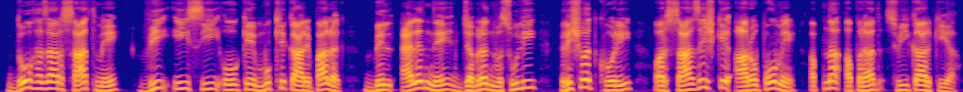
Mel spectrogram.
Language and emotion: Hindi, neutral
